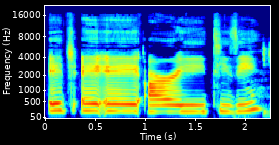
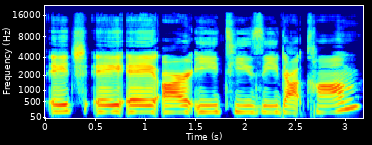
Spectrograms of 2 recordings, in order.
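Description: First: Letters spelled at normal pace; spelling it out. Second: Slow letter-by-letter spelling. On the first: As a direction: rattle off each letter. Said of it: "how do you spell it?". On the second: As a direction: spell each letter out slowly. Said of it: "I don't know how to pronounce this". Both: Shown as a demonstration.

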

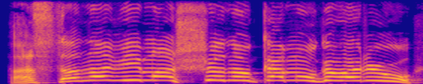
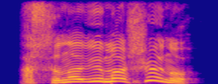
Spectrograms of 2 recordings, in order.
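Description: First: Frantic, much higher screaming order; hysterical shouting. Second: Shouting. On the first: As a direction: scream it, losing control. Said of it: "истерично закричал Ма Дунчень". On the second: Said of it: "истерично закричал". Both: Acted.

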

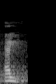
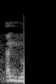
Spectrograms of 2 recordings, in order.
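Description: First: أي as "ay", single ya with no vowel after it; unstressed ya. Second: أي with a shadda, ya held double as in "ayy"; doubled ya. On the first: Teacher demonstrating أي without shadda, undoubled ya. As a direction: end أي on an undoubled, silent ya. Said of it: "من غير تشديد الياء". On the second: Teacher correcting the reader's omission, أي with a doubled ya. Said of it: "الخامس أي بالتشديد". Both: Shown as a demonstration.

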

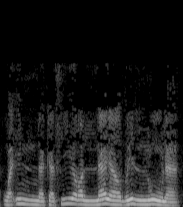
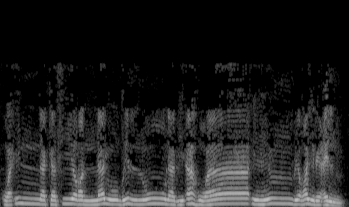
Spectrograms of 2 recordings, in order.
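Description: First: ليضلون said "la-yadilluuna", with ya not yu; fatha on yaa. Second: Said in the usual way. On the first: Shown as a demonstration. Teacher showing Qalun's reading, ليضلون with fatha on yaa. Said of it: "قرأ قالون بفتح الياء هكذا". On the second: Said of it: "قرأ قالون بفتح الياء".

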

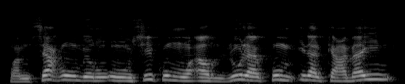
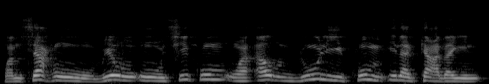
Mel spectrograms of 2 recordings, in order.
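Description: First: "وأرجلكم" with fatha on the lam; accusative ending. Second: "وأرجلكم" with kasra on the lam; genitive ending. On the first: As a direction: say "وأرجلكم" as wa-arjulakum, a after the lam. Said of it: "قرأ الدوري بخفض أرجلكم". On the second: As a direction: say "وأرجلكم" as wa-arjulikum, i after the lam. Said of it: "قرأ الدوري بخفض أرجلكم هكذا". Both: Shown as a demonstration.

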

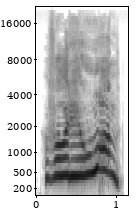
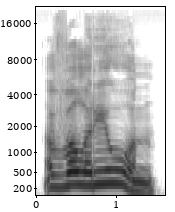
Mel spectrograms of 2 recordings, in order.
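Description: First: High, loud shriek of the name. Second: Slow, drawn-out full name; correcting. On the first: Heroine calls the man as something stirs beneath her, shrieking. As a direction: scream the name for rescue. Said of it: "заверещала я". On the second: Man corrects heroine on his name, slow and deliberate. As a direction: correct them by stretching the name out. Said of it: "поправил меня он". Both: A narrator's reading.

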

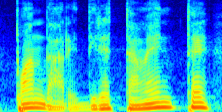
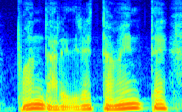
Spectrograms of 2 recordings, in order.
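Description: No difference in how they are said.

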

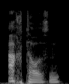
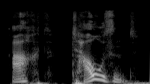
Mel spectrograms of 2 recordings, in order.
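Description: First: Said in the usual way. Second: "achttausend" drawn out slowly with weight; emphatic stress. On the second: Real, not acted. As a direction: lean on "achttausend", slow and deliberate. ("achttausend" langsam und betont gedehnt) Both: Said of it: "ihr habt's richtig gehört".

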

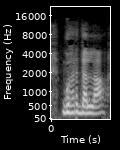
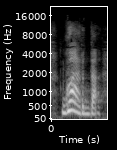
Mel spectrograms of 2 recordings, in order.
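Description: First: Forte e acuto, trionfante; grido trionfante. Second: Ripetuto forte e acuto; insisti, esultante; grido trionfante. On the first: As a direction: gridalo tutta esultante. (sorelle che trascinano Beth in salotto, grido festoso) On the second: (sorelle che ripetono l'invito, grido festoso) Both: A narrator's reading.

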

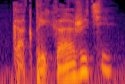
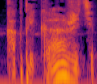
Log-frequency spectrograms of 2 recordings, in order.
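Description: First: Higher, rising on прикажете; affected courtesy. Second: «Как прикажете» falling at the end; resigned compliance. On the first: Benyovsky answering her request for a story, affectedly courteous. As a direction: lift «Как прикажете» into a mannered question. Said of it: "Бенёвский закатил глаза, развёл изящно руками". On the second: Benyovsky yielding to her request for English, compliant. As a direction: concede it with a falling tune. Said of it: "повторил он". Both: A narrator's reading.

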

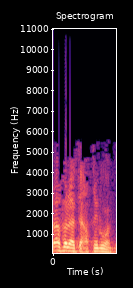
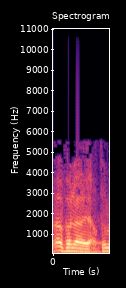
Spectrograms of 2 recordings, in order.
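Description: First: أفلا تعقلون with the ta sound, تَعقلون; ta reading. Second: أفلا يعقلون with the ya sound, يَعقلون; ya reading. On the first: Teacher giving the students' own reading, taʿqilūn with a ta. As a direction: read أفلا تعقلون starting the verb with a clear ta. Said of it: "احنا نقول". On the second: Teacher showing the other reading, yaʿqilūn with a ya. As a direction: read أفلا يعقلون starting the verb with a clear ya. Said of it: "هو يقول". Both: Shown as a demonstration.

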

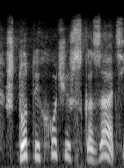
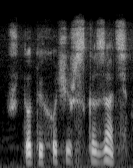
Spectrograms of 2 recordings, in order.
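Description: First: Slow and much higher, challenging; proud challenge. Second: Slow, soft, guarded question; proud challenge. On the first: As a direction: throw the question back defiantly. (гордый вызов, медленно и высоко) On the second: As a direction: hold the challenge back, quietly. (тихий сдержанный вызов) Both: A narrator's reading. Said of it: "спросил Мерседес с гордым вызовом".

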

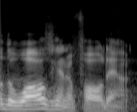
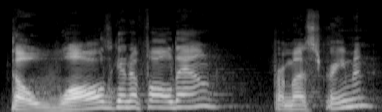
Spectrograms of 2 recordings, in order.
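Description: First: Said in the usual way. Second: High, loud disbelief rising at the end; incredulous question. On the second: Acted. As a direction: repeat it back as if absurd. Warrior reacts with "Say what?.

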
